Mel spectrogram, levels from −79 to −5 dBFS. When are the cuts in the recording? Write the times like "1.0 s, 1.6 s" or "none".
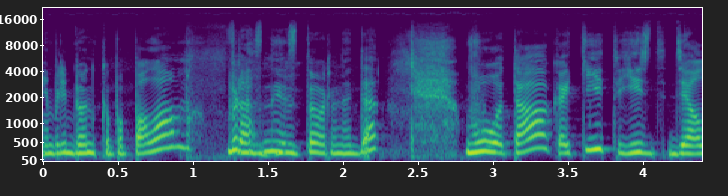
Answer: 3.4 s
